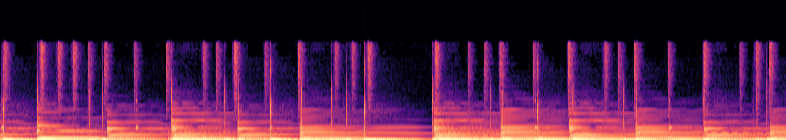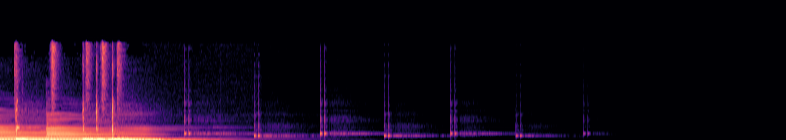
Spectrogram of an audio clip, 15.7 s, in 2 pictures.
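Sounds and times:
piano method exercise: 0:00.0 - 0:10.5.

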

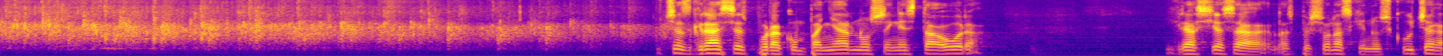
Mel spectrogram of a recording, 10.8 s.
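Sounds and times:
applause: 0:00.0 - 0:05.3
speech: 0:05.0 - 0:07.5, 0:08.8 - 0:10.8.

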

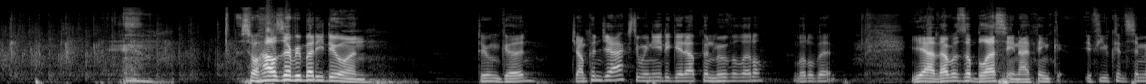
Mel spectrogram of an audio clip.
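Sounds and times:
audience applause: 0:00.0 - 0:03.0
speech: 0:02.5 - 0:03.8, 0:04.8 - 0:11.4.

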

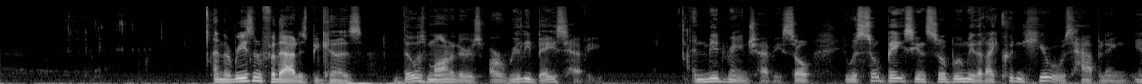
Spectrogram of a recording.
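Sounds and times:
person sipping vodka: 0:00.4 - 0:02.1
speech: 0:02.1 - 0:06.1, 0:06.9 - 0:11.4.

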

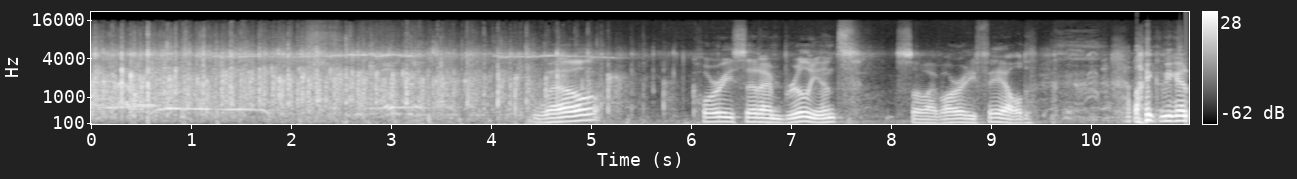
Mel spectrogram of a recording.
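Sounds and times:
church congregation applause welcoming a speaker: 0:00.0 - 0:05.9
speech: 0:04.5 - 0:05.2, 0:06.2 - 0:09.7, 0:10.4 - 0:10.9.

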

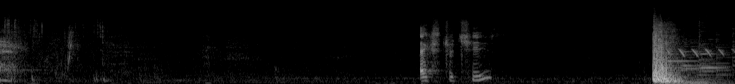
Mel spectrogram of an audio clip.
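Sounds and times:
speech: 0:04.2 - 0:05.0
head slamming into a wall: 0:06.5 - 0:06.9
high chirps: 0:06.6 - 0:07.3.

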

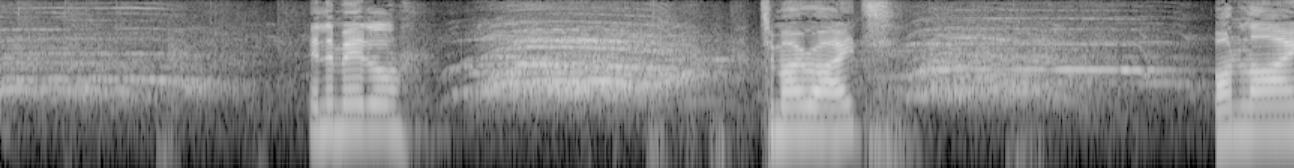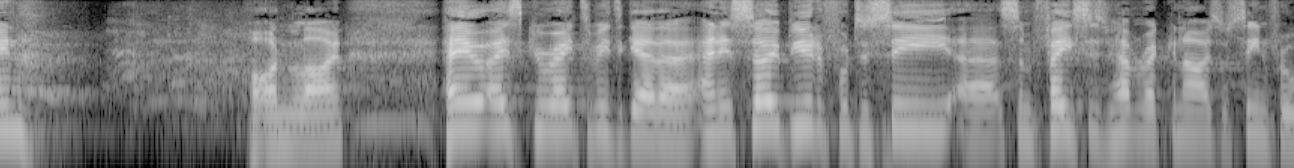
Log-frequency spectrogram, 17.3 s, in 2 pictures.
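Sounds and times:
audience whooping and cheering: 0:00.0 - 0:02.0, 0:03.0 - 0:08.1
speech: 0:02.0 - 0:02.8, 0:05.1 - 0:06.1, 0:08.1 - 0:09.0, 0:10.3 - 0:17.2
laughter: 0:09.3 - 0:10.9.

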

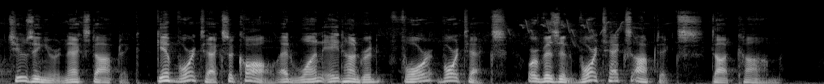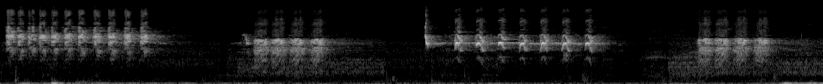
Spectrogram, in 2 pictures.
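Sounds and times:
speech: 0:00.1 - 0:08.4
Yellow-billed Magpie grating calls: 0:08.2 - 0:16.4.

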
